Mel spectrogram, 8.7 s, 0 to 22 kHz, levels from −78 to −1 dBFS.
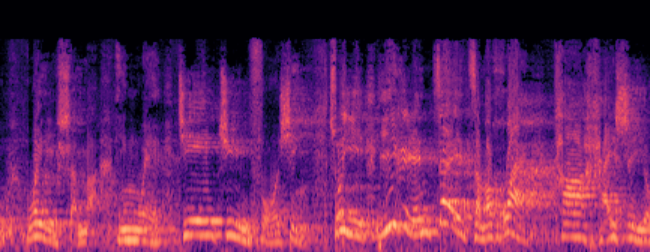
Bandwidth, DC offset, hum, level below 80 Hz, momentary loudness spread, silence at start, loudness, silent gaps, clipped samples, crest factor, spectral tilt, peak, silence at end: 13 kHz; under 0.1%; none; -42 dBFS; 6 LU; 0 s; -19 LUFS; none; under 0.1%; 14 dB; -4.5 dB/octave; -4 dBFS; 0 s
